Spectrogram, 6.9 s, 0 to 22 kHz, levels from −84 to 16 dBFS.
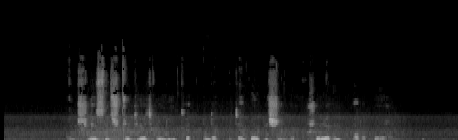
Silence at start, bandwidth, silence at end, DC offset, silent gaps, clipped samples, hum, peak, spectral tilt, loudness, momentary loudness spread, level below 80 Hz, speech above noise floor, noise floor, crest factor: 1 s; 14 kHz; 1 s; under 0.1%; none; under 0.1%; none; -8 dBFS; -4 dB/octave; -26 LUFS; 15 LU; -58 dBFS; 32 dB; -58 dBFS; 20 dB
